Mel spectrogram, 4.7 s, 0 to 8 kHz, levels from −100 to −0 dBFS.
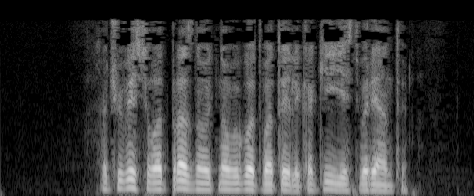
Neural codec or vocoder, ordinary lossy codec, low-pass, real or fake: none; MP3, 24 kbps; 7.2 kHz; real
